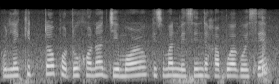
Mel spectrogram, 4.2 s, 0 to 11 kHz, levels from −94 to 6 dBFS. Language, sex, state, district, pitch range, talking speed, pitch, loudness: Assamese, female, Assam, Sonitpur, 230-260 Hz, 115 wpm, 240 Hz, -15 LUFS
